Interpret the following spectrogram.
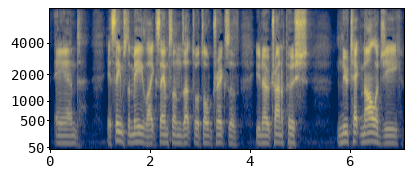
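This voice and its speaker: A man with an ordinary mid-range voice rambles through a casual home tech vlog. He sounds frustrated and keeps restarting his sentences, with plenty of fillers along the way. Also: medium pitch. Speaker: TV tech YouTuber.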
